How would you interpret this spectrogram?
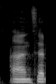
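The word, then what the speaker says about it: answer: आंसर में आप W को हटा भी दोगे फिर भी क्या पढ़ोगे इसे, आंसर।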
